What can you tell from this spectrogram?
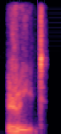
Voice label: "read", Indian

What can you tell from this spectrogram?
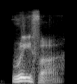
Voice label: "reefer", British

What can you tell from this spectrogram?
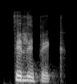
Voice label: "philippic", Indian; Dictionary

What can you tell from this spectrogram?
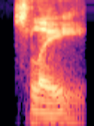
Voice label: "sley", American

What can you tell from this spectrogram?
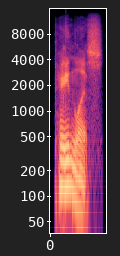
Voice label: "painless", American

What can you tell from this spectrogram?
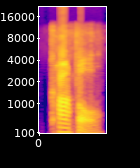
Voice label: "coffle", American

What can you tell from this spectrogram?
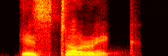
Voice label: "historic", Indian

